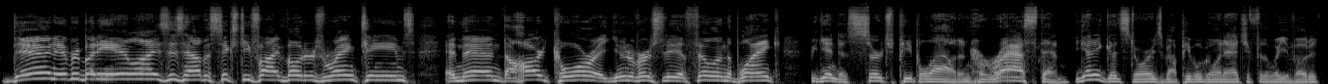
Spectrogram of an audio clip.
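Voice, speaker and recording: A man's voice: fairly high pitch, animated, moderate pace, a bit bright, no echo, studio quality. A man hosting a sports talk radio show, introducing segments and putting questions to guests.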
